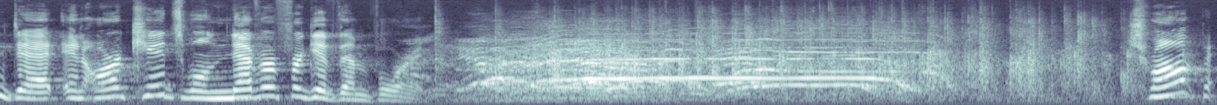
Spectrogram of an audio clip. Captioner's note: applause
